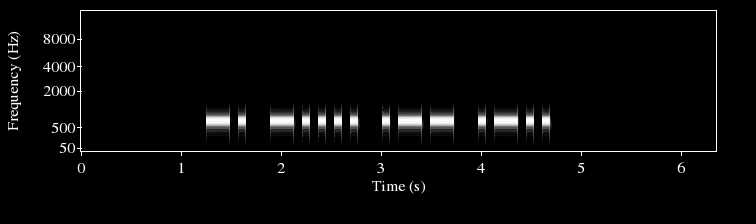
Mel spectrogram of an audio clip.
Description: Morse code, heard as a keyed tone, about 15 wpm, 700 Hz. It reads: N6WL
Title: USA Call Signs - 4 Characters - Repeated 3x - 15wpm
